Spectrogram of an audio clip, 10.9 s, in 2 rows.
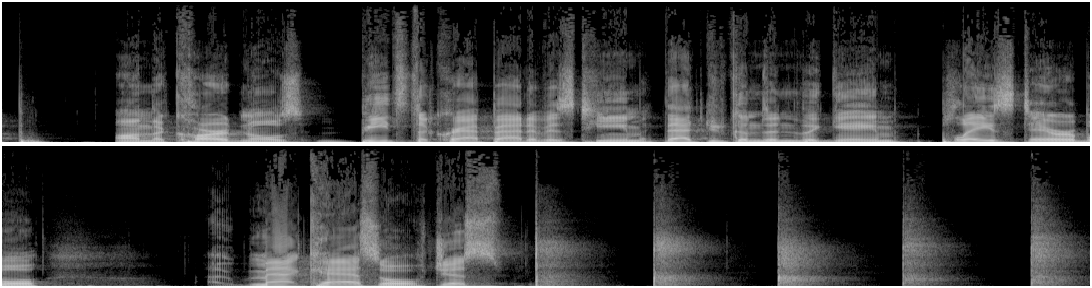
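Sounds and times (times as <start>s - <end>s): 
speech: 0.6s - 5.9s, 6.5s - 8.2s
people clapping: 8.1s - 10.8s.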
